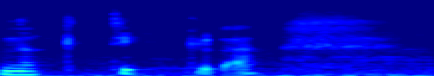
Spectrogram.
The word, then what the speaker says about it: Nocticula: It's pronounced Nocticula, ruler of Alishinura and the Midnight Isles, a powerful demon lord, and the one they call her Lady in Shadow.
